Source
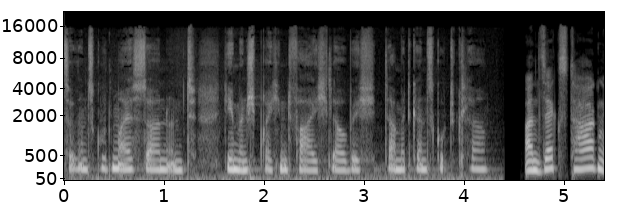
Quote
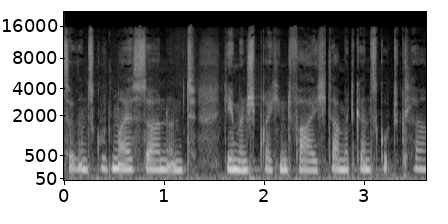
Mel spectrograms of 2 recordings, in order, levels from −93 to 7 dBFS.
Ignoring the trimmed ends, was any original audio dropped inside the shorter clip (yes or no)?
yes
